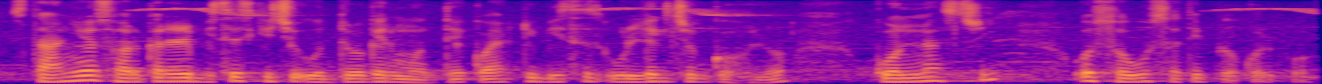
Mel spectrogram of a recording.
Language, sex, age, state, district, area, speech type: Bengali, male, 18-30, West Bengal, Paschim Medinipur, rural, spontaneous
